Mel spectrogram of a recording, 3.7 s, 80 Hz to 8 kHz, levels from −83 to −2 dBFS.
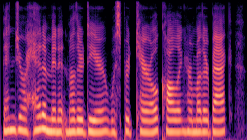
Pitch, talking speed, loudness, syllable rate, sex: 205 Hz, 210 wpm, -16 LUFS, 6.1 syllables/s, female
